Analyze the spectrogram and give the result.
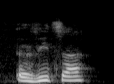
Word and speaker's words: Ivica: What is it? – It's Ivica Zubac, but it's not. I don't know what the hell you said.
